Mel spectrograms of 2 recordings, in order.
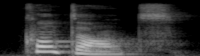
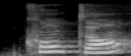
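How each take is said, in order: First: "contente" with the final t clearly sounded; "contente", feminine, the t pronounced; feminine form. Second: "Content" with a silent final t, ending on the nasal vowel; "Content", masculine, final t left unspoken; masculine form. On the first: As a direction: say "contente" and land on a crisp t at the end. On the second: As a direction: say "Content" so it ends on the open nasal sound, no t. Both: Shown as a demonstration.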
